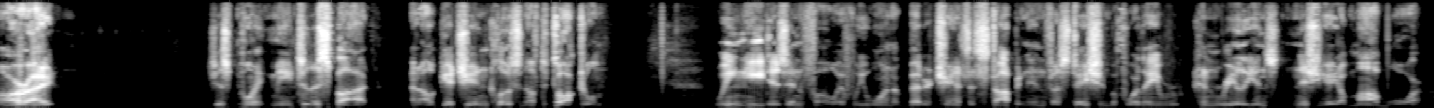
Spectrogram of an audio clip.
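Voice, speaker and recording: A man puts on a raspy character voice at a medium pitch, with ordinary pitch variation. He leaves long, frequent pauses, and the sound is dry and close with no echo. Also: moderate pace. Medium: read story. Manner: brisk, practical.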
